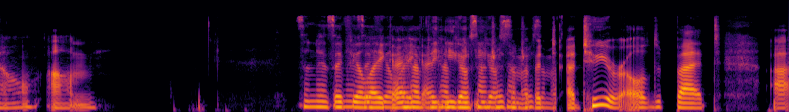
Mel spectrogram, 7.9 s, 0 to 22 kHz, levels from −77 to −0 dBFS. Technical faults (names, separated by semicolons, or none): comfort noise in place of the background; doubled audio track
